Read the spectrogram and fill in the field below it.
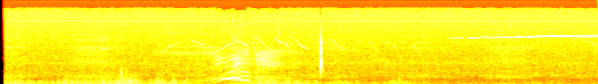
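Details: Cattle on a farm: a calf being worked by a Border Collie named Jule, who keeps an eye on the mother cow during this dog-breaking training. A single short, low harmonic moo comes midway over rustling, followed by a sharp click and a thin steady whistle tone.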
